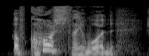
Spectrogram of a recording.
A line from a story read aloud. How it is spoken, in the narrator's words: she said impatiently and a trifle wildly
